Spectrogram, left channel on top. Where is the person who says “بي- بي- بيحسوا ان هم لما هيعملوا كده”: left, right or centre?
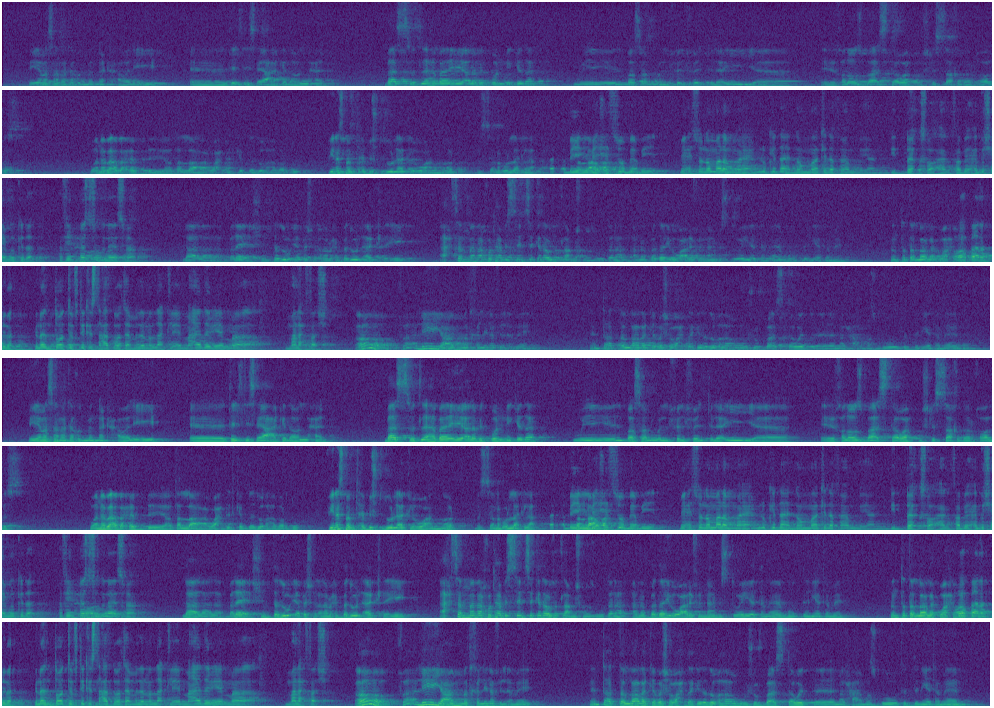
Right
